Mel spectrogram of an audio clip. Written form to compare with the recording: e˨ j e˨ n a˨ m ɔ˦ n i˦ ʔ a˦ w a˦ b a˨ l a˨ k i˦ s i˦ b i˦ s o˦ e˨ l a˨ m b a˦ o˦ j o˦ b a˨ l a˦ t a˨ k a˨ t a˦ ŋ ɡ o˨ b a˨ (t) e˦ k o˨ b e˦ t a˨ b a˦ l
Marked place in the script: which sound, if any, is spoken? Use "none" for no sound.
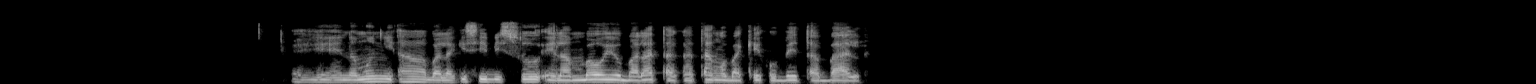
k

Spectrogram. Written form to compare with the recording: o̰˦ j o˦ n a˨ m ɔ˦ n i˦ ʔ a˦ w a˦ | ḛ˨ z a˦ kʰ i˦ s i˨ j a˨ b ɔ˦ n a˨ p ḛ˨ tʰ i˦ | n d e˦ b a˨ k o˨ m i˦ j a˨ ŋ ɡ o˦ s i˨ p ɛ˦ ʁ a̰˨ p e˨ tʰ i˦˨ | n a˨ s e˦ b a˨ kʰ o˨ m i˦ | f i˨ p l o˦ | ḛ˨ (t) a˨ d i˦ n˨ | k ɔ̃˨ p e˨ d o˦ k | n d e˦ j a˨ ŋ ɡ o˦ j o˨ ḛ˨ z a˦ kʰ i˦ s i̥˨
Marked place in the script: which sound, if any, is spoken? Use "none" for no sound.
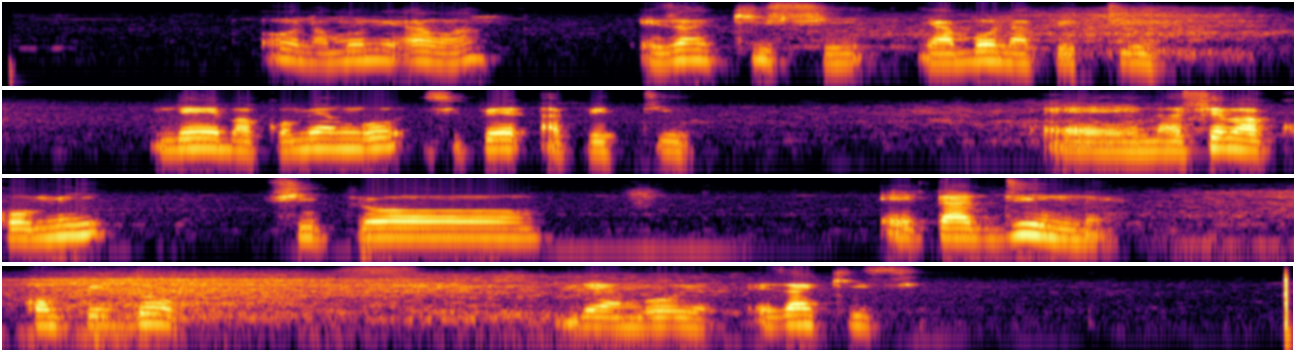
t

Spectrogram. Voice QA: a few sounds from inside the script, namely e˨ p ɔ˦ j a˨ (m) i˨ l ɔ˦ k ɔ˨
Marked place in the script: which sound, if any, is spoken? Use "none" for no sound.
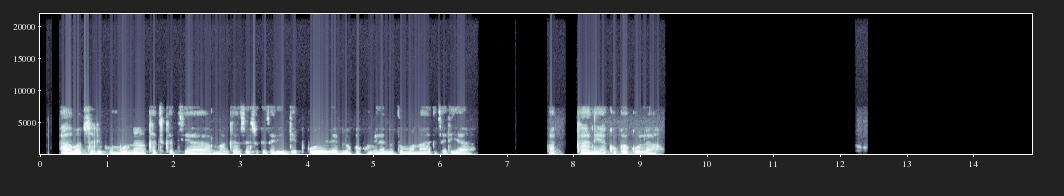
b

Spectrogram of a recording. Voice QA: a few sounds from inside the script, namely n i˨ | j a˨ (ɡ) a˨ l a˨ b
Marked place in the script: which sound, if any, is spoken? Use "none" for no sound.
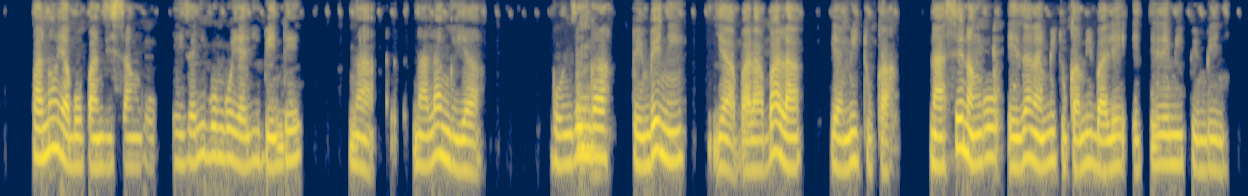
b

